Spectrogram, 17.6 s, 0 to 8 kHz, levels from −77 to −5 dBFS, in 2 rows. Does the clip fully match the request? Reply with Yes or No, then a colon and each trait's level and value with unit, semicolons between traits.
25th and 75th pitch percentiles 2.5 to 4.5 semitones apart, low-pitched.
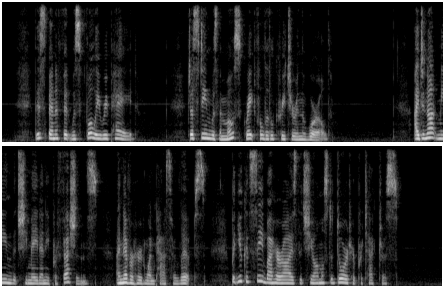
No: average, 4.2 semitones; high, 200 Hz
